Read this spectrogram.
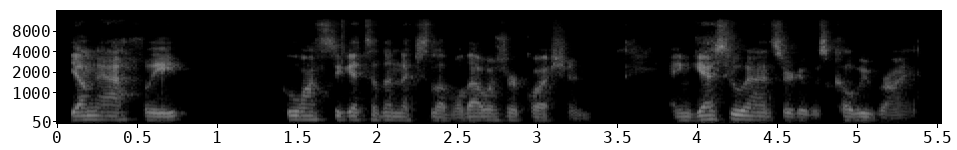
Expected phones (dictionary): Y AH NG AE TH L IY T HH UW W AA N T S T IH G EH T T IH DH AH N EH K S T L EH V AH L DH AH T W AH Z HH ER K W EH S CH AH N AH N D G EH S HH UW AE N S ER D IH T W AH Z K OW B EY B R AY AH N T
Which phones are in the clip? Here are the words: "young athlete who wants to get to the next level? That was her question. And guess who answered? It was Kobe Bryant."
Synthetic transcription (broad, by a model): Y AH NG AE TH L IY T HH UW W AA N T S T IH G EH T T IH DH AH N EH K S T L EH V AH L DH AH T W AH Z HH ER K W EH S CH AH N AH N G EH S HH UW AE N S ER D IH T W AH Z K OW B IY B R AY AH N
